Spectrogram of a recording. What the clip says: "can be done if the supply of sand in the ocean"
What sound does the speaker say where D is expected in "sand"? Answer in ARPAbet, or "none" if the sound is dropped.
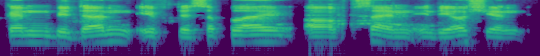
none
